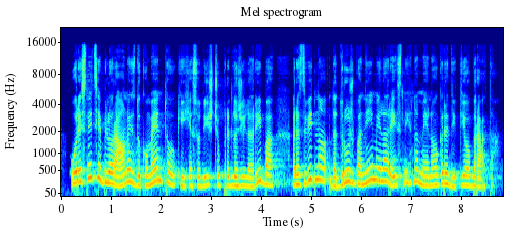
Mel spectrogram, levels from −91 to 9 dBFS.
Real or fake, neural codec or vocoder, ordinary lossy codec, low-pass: real; none; Opus, 32 kbps; 14.4 kHz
